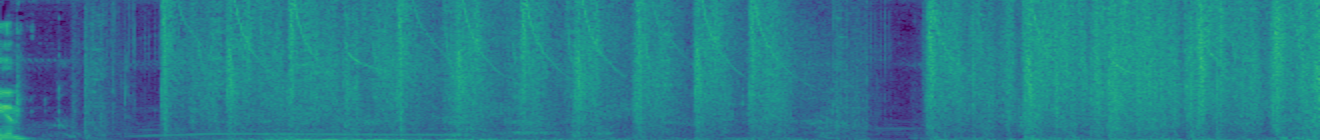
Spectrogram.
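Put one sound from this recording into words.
A sword strikes and slashes in quick bursts.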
